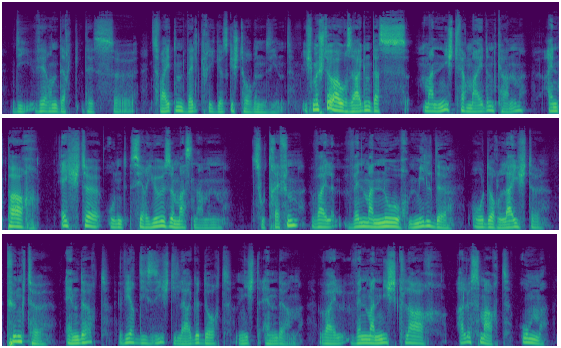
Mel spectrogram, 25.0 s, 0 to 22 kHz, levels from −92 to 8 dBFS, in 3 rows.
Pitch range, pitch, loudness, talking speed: 105-135 Hz, 120 Hz, -22 LUFS, 120 wpm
